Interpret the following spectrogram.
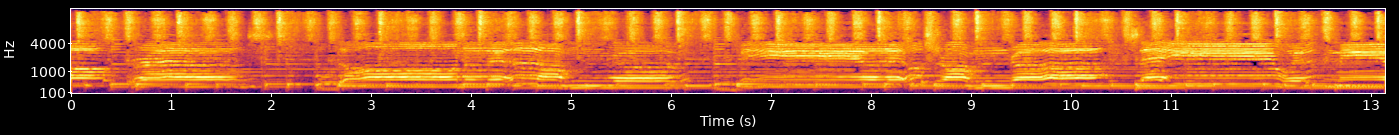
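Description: Music: a singer holding long sung notes over a steady low accompaniment and a fast, even high ticking beat.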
